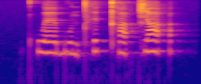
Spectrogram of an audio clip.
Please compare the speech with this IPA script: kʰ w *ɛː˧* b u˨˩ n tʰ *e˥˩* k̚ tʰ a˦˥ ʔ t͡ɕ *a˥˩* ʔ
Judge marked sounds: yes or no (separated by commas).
yes, yes, yes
